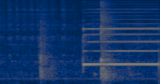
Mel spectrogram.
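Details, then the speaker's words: Ohmeda/Datex Modulus II Plus anesthesia machine checkout: after the oxygen cylinder is closed and the pressure needle falls, a couple of clicks, then a sustained steady electronic oxygen supply failure alarm. "we'll go back and look at the gauge and you should see that needle fall and then when it when the alarm goes on"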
